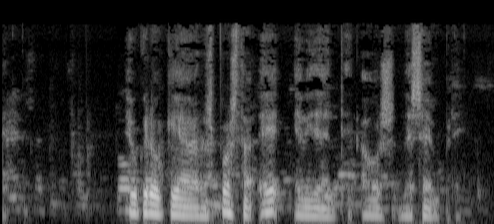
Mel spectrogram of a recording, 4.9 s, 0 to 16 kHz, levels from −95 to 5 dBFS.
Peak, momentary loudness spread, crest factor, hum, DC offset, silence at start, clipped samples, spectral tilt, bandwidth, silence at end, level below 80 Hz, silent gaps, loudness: -10 dBFS; 15 LU; 20 dB; none; under 0.1%; 0.05 s; under 0.1%; -5.5 dB/octave; 11.5 kHz; 0.35 s; -46 dBFS; none; -28 LUFS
